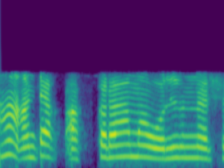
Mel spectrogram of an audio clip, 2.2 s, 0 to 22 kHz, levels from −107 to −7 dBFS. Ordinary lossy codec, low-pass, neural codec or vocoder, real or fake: AAC, 32 kbps; 3.6 kHz; none; real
